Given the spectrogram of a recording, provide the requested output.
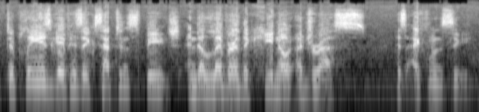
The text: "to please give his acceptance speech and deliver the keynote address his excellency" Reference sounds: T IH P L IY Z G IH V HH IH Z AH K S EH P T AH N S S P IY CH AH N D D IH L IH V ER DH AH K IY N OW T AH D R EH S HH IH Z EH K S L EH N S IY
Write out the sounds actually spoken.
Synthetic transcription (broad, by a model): T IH P L IY Z G IH V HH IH Z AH K S EH P T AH N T S P IY CH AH N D D IH L IH V ER DH AH K IY N OW T AH D R EH S HH IH Z EH K S L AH N S IY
